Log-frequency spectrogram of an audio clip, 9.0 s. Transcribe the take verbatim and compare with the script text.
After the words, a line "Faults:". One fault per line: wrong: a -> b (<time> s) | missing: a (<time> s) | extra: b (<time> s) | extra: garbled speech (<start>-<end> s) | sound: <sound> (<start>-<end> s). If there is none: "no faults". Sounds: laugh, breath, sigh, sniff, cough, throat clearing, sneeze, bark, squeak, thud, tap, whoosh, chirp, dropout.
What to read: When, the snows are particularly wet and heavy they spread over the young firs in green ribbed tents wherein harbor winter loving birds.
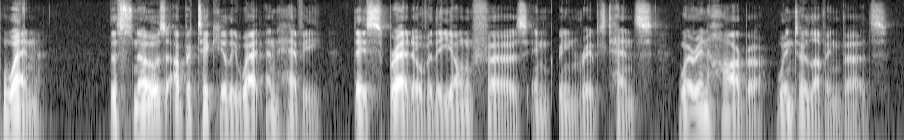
When, the snows are particularly wet and heavy they spread over the young firs in green ribbed tents wherein harbor winter loving birds.
Faults:
sound: dropout (5.5-5.6 s)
